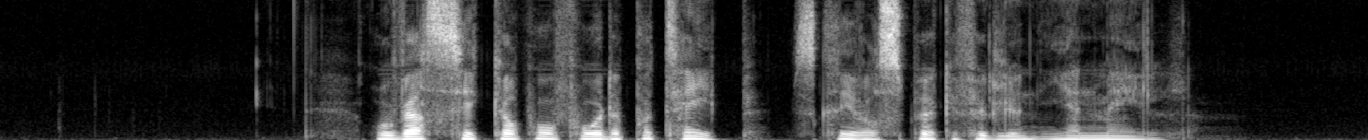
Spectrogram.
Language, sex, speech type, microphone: Norwegian, male, read, Shure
